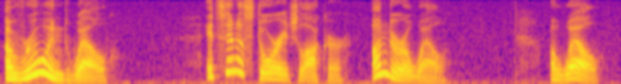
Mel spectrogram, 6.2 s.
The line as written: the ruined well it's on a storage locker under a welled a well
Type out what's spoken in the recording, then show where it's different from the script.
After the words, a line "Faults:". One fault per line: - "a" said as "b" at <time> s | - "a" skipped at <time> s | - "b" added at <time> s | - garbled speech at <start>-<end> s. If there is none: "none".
a ruined well it's in a storage locker under a well a well
Faults:
- "the" said as "a" at 0.0 s
- "on" said as "in" at 2.3 s
- "welled" said as "well" at 4.1 s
